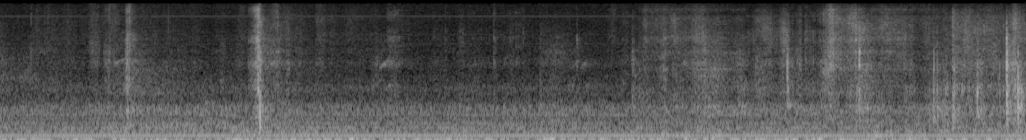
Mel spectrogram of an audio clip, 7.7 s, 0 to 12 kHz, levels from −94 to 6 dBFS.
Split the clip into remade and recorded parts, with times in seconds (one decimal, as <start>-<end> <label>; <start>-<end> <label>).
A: 0.0-4.8 recorded; 4.8-5.6 remade; 5.6-6.2 recorded; 6.2-7.1 remade; 7.1-7.7 recorded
